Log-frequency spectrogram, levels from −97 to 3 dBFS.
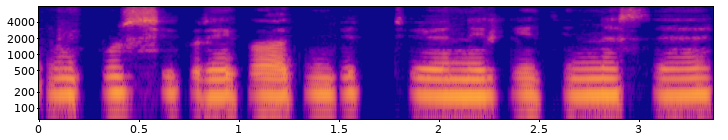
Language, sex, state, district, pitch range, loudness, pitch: Rajasthani, female, Rajasthan, Churu, 175-185 Hz, -29 LUFS, 180 Hz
